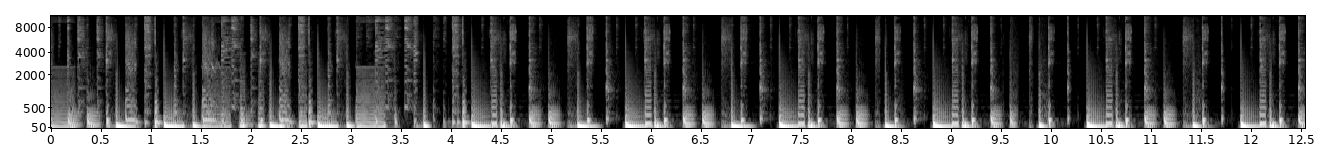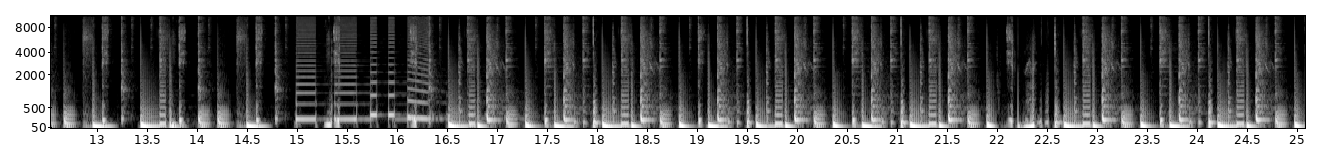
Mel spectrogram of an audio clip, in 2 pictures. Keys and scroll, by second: 0.2 space, 2.4 ctrl+-, 4.3 ctrl+-, 4.5 ], 6.4 ], 7.0 space, 7.8 space, 8.2 ], 9.4 ], 10.2 ], 10.6 ctrl+=, 12.0 ctrl+-, 12.1 space, 13.9 ctrl+-.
